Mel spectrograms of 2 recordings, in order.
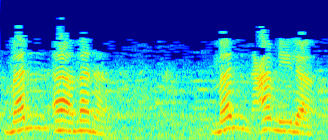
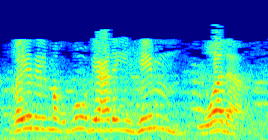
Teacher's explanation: هذه الميم المظهرة والنون المظهرة فيها غنة؟ نعم فيها أصل الغنة وهو ضعيف جدا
